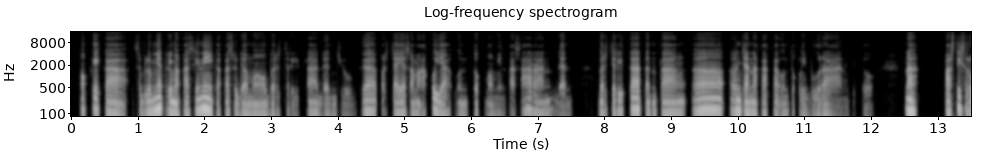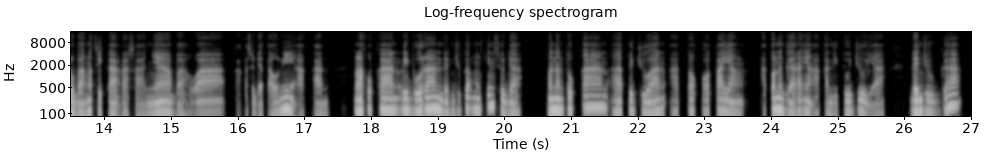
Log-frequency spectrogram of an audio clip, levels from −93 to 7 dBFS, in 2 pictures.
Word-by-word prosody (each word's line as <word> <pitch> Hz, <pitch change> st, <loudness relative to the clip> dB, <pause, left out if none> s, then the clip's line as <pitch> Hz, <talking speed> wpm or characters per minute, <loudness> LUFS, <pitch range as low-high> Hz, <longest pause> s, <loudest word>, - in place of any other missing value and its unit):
Oke 125 Hz, 0 st, -2 dB
Kak, 95 Hz, -5 st, +1 dB
sebelumnya 110 Hz, +6 st, +2 dB
terima 105 Hz, -9 st, +2 dB
kasih 95 Hz, +4 st, -3 dB
nih 130 Hz, -3 st, +6 dB
Kakak 100 Hz, +2 st, -6 dB
sudah 90 Hz, -2 st, -2 dB
mau 90 Hz, 0 st, -3 dB
bercerita 90 Hz, +1 st, -9 dB
dan 85 Hz, 0 st, -10 dB
juga 95 Hz, +6 st, -4 dB
percaya 100 Hz, 0 st, -3 dB
sama 95 Hz, 0 st, -4 dB
aku 125 Hz, -3 st, +1 dB
ya 90 Hz, -2 st, 0 dB, 0.2 s
untuk 90 Hz, 0 st, -9 dB
meminta 85 Hz, 0 st, -11 dB
saran 110 Hz, -2 st, -5 dB
dan 90 Hz, -2 st, -7 dB, 0.4 s
bercerita 110 Hz, +6 st, +1 dB
tentang, 100 Hz, 0 st, -2 dB, 0.2 s
eee, 130 Hz, +2 st, +4 dB
rencana 105 Hz, -4 st, +1 dB
Kakak 100 Hz, +2 st, -5 dB
untuk 95 Hz, +1 st, -13 dB
liburan 85 Hz, -1 st, -7 dB
gitu. -, -, -23 dB, 0.5 s
Nah, 115 Hz, -3 st, +7 dB, 0.4 s
pasti 145 Hz, -, +3 dB
seru 110 Hz, -6 st, +2 dB
banget 95 Hz, +5 st, +2 dB
sih 110 Hz, -, +1 dB
Kak 95 Hz, 0 st, 0 dB
rasanya 95 Hz, +4 st, 0 dB
bahwa 105 Hz, +5 st, -1 dB
Kakak -, -, -18 dB
sudah -, -, -3 dB
tahu 90 Hz, +4 st, -3 dB
nih 135 Hz, +2 st, +4 dB
akan 90 Hz, +2 st, -6 dB, 0.4 s
melakukan 125 Hz, +2 st, +5 dB
liburan 125 Hz, +1 st, +5 dB
dan 105 Hz, -1 st, 0 dB
juga 110 Hz, +6 st, 0 dB
mungkin 130 Hz, +5 st, 0 dB
sudah 100 Hz, -4 st, 0 dB, 0.4 s
menentukan, 130 Hz, +5 st, +3 dB
eee, 110 Hz, -1 st, 0 dB, 0.2 s
tujuan 110 Hz, +2 st, 0 dB
atau 110 Hz, +2 st, -6 dB
kota 115 Hz, +1 st, -1 dB
yang, 105 Hz, -3 st, 0 dB, 0.2 s
atau 130 Hz, -, 0 dB
negara 115 Hz, -4 st, +3 dB
yang 110 Hz, -4 st, 0 dB
akan 95 Hz, +1 st, -8 dB, 0.2 s
dituju 110 Hz, +2 st, -1 dB
ya. 85 Hz, +1 st, -5 dB, 0.4 s
Dan 110 Hz, 0 st, +6 dB
juga 130 Hz, -, +1 dB
105 Hz, 135 wpm, -30 LUFS, 95-120 Hz, 0.5 s, Nah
